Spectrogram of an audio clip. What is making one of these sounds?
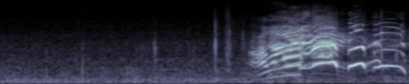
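A bat cracks against a cricket ball.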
